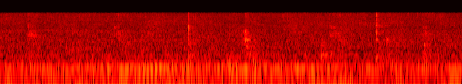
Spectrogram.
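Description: Onion-tomato masala sizzling in a pan as it is stirred and sautéed, with a few sharp clicks of the spatula against the pan.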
